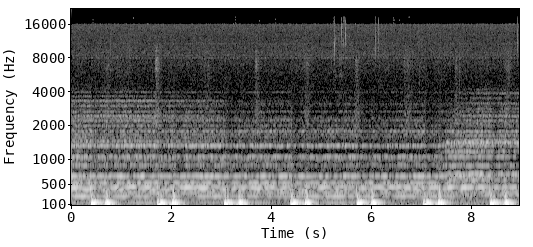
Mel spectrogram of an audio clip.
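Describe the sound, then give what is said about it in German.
Deep, steady heartbeat: soft paired lub-dub thumps repeating about every second and a half, seven beats in a row over a low, continuous humming drone. “Und du bist mitten im Zentrum, im Herzschlag des kosmischen Herzens mittendrin.”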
